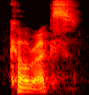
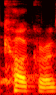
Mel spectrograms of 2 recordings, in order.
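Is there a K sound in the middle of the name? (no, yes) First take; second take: no; yes. First: The name has no extra K sound inside. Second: The name has an extra K sound inside. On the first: The speaker calls it right. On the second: The speaker calls it wrong.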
